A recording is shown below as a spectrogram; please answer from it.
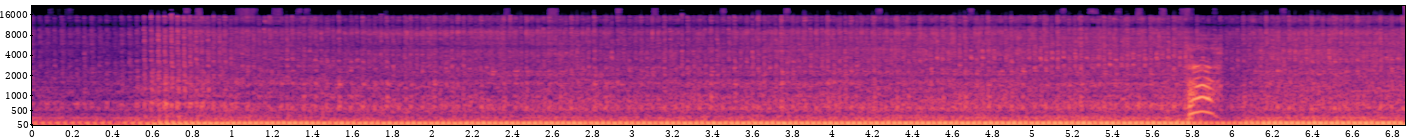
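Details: McCormick Super W6 tractor idling after a quick catch and being driven off the trailer in first gear; steady, even low rumble, no misses or knocks; healthy idle.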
